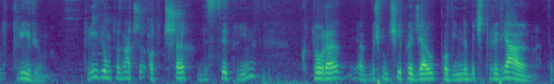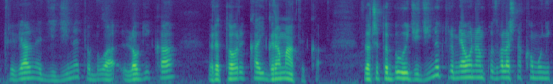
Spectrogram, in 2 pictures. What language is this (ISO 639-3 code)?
pol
